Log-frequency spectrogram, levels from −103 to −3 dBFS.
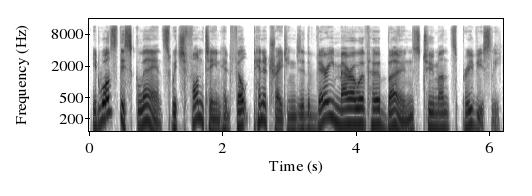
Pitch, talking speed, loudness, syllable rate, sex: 135 Hz, 185 wpm, -20 LUFS, 5.0 syllables/s, male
